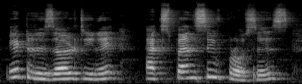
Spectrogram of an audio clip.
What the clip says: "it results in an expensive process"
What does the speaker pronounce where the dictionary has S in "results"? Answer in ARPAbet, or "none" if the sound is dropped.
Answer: none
